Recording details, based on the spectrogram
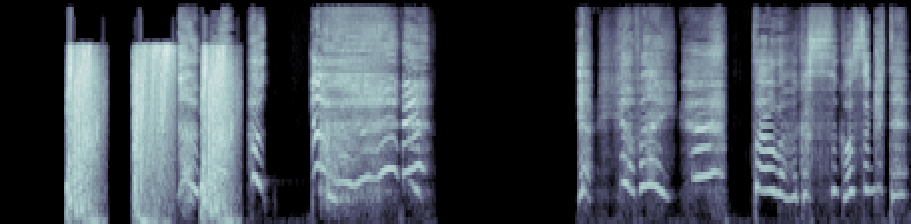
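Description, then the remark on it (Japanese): Three heavy punches from a powerful Abyss land in quick succession on a Radia armored suit, each a loud, booming thwack, followed by a person's strained gasps and pained groans. “こいつすごいパワーだわ。パンチだけでもこんな。”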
